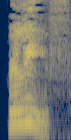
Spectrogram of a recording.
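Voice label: "relief", American English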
